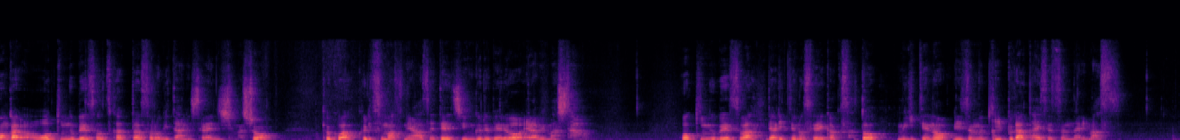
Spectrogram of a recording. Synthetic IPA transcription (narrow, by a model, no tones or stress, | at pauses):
kõ̞ŋkaiβa̰βo̞ːkʲĩŋɡɯ̟be̞ːsɨo̞t͡sɨ̥kat̪ːaso̞ɾo̞ɡʲit̪aːɲ̟isaɾẽ̞ɲ̟d͡ʑiɕi̥maɕo̞ː | kʲokɯ̟βakɯ̟ɾʲisɨmasɨɲ̟iaβase̞t̪e̞ʑĩŋɡɯ̟ɾɯ̟be̞ɾɯ̟o̞ʔe̞ɾabʲimaɕi̥t̪ḁ | βo̞ːkʲĩŋɡɯ̟be̞ːsɨβaçid̪aɾʲit̪e̞no̞se̞ːkakɯ̟̥sḁt̪o̞mʲiɡʲit̪e̞no̞ɾʲizɨmɯ̟kʲiːpːɯ̟ɡat̪aise̞t͡sɨɲ̟ina̰ɾʲḭma̰sɨ̥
